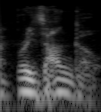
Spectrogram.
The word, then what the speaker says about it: Breezango: There's a lot more tag, there's the Ascension, there's the Vaudevillains, there's Breezango, is that how you pronounce that? Yeah, Breezango.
